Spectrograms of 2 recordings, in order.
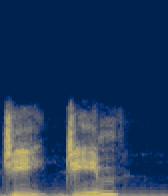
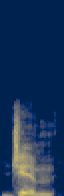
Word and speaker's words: gym: Yeah, so instead of gym, using a long E sound, it's gym shoes.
